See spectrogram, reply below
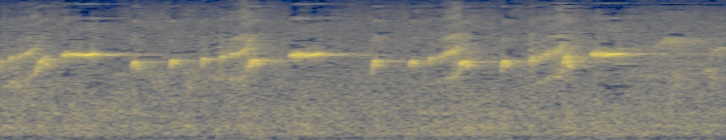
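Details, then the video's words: Rapid, varied string of high whistled and chirped notes from a wild flycatcher, flowing almost continuously for three and a half seconds. "Burung sikatan di alam liar"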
